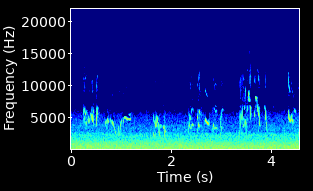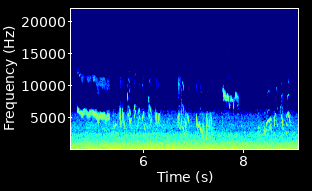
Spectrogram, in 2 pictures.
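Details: A European robin on the Gower coastal path sings thin, high, wavering phrases of sliding notes, rising and falling in quick bursts, over a steady roar of wind and surf.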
